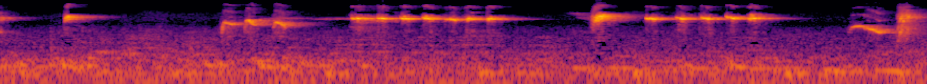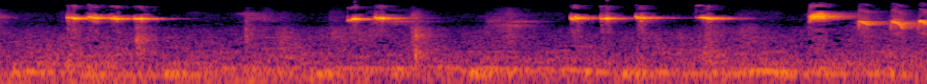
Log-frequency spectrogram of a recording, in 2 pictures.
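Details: Energetic gacor singing of a kolibri (sunbird), recorded as a master for songbird training: scattered thin high chips and short rapid trills separated by brief silences, with one lower slurred note midway.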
